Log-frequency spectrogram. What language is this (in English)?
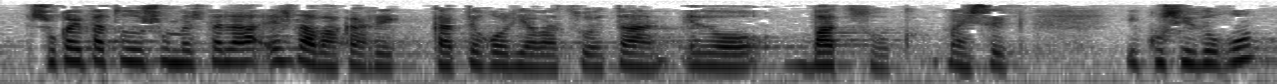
Basque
